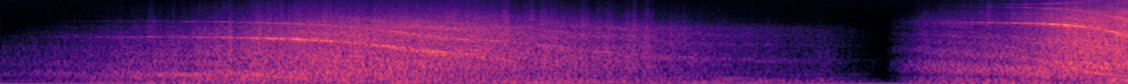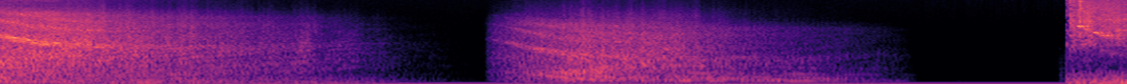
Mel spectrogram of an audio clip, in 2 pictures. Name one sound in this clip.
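A spaceship whooshes past with a falling, swooshing sweep.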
